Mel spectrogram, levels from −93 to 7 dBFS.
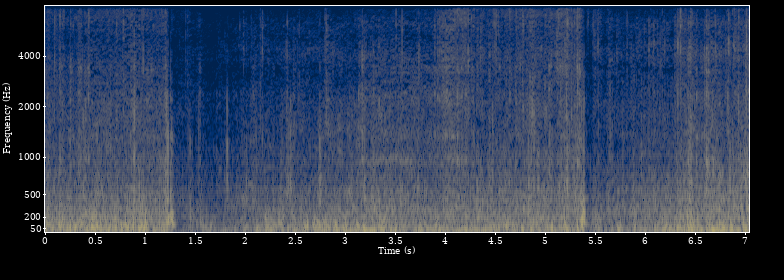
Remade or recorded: recorded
